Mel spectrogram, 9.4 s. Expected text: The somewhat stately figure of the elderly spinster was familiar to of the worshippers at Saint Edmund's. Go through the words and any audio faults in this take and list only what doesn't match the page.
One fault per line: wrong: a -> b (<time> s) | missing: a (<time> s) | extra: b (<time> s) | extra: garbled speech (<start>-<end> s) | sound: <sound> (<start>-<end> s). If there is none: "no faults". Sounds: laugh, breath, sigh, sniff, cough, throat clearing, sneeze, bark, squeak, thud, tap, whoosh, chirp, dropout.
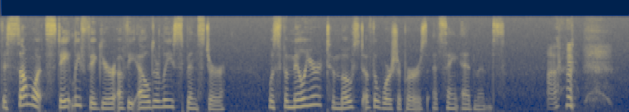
extra: most (5.0 s)
sound: laugh (8.2-9.2 s)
